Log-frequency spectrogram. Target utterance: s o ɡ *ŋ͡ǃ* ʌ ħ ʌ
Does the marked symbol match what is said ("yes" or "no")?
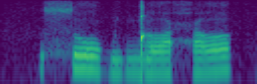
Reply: yes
